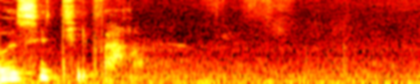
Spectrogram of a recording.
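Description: A few soft spoken syllables that end about half a second in, then quiet room tone.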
